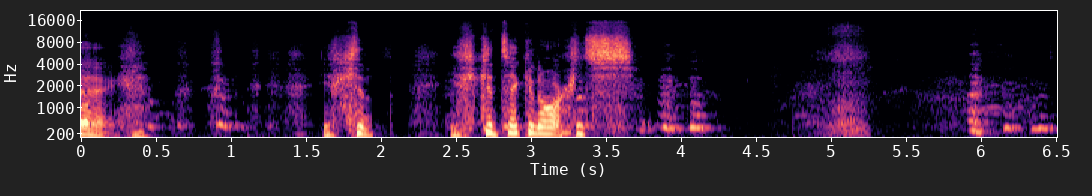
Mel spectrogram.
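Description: A second young man groans and laughs.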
